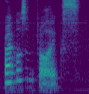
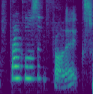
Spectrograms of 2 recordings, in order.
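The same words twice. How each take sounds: First: A light mock British accent, higher. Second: A quick mock British accent, higher. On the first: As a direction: say the name like a Brit in her head. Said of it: "I read it with a British accent". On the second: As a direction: read the username like a Brit, playfully. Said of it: "Even your username sounds British".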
